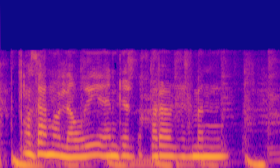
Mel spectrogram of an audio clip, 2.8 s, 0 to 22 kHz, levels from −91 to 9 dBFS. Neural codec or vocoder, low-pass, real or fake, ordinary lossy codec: codec, 16 kHz, 4 kbps, X-Codec, HuBERT features, trained on general audio; 7.2 kHz; fake; AAC, 48 kbps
